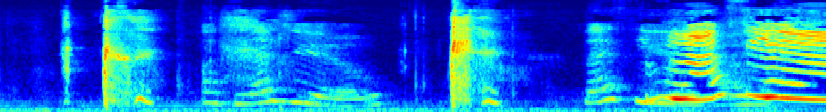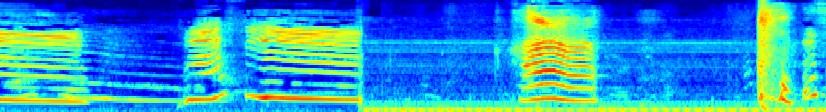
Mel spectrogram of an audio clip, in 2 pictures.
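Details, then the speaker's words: Baby, a dramatic sneezer: several short, sharp sneezes between small whimpering cries and babbling, with adult voices saying bless you and background music. "baby is a dramatic sneezer check how far they caught it"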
